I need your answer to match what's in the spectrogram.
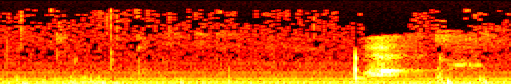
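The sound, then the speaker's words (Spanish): A dog gives one short bark with a brief whine-like tail, rising above a steady low electrical hum and quiet background noise. “Ya llegaron los perros, es momento del relato.”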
